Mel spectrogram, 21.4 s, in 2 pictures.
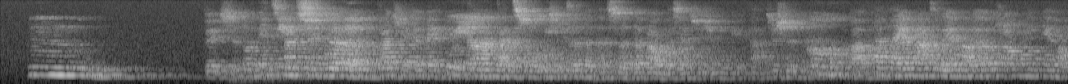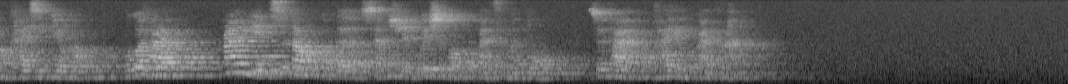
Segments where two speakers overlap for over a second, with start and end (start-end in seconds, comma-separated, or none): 2.6-3.8, 4.4-5.9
